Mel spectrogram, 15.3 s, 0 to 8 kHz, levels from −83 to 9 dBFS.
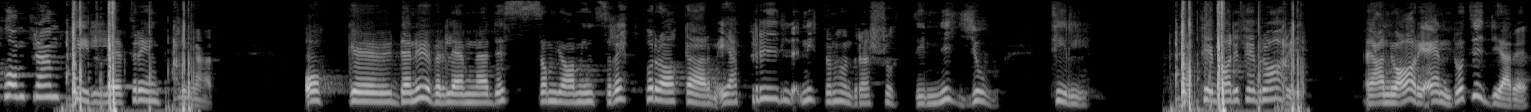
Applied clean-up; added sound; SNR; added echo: classical method Wiener filter.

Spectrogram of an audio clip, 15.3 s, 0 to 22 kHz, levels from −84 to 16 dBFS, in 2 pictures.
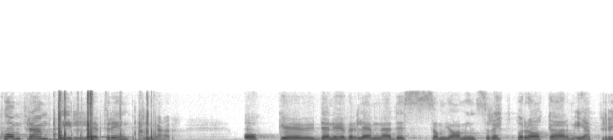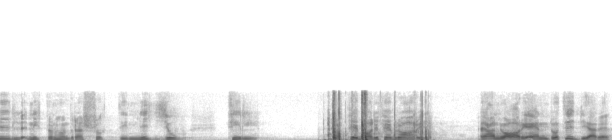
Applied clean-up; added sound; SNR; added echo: none; Telephone; -4 dB; none.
